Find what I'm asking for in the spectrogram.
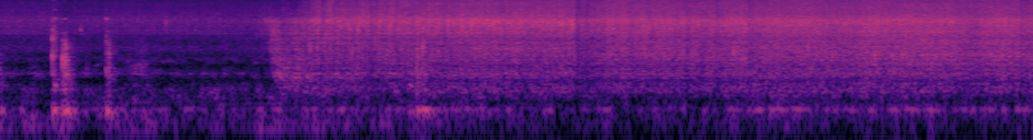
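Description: Potatoes frying in hot oil in a home kitchen: a few faint taps at first, then a loud, steady broadband sizzle that bursts in and holds unbroken to the end, with no voices.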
